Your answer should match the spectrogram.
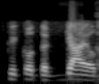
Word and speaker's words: pico de gallo: I forgot about, they're giving you a little pico de gallo. – Oh, yeah. – Did he pronounce that right? – Pretty Pico de Gallo.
